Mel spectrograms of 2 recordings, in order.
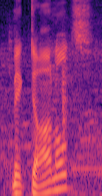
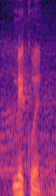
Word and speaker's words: McQuinn: Hey, say his name for me. McDonald's. You're close. Say it again. McQuinn. There it is.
